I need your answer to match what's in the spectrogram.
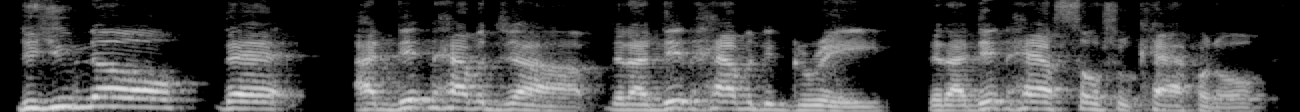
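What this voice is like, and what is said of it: Thick Southern US accent. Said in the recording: “a Black man from down south with a thick accent, Southern accent”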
